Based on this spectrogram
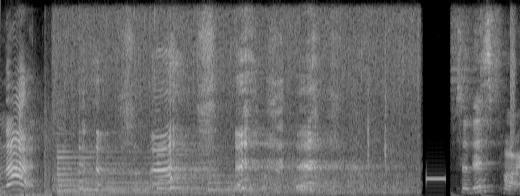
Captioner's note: fake crying sounds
